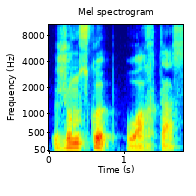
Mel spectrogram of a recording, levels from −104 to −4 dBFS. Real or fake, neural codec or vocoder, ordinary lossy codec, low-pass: fake; vocoder, 22.05 kHz, 80 mel bands, Vocos; none; none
